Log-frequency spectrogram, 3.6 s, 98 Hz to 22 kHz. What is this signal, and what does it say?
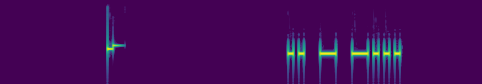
Morse code, heard as a keyed tone, about 30 wpm, 700 Hz. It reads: ITB
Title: Three Challenging Letter-Number Combinations 30wpm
